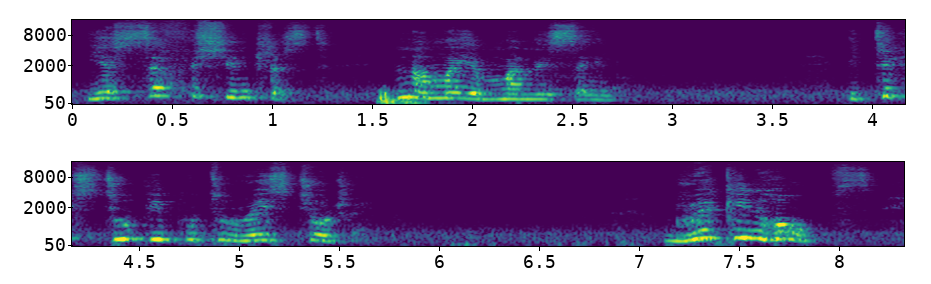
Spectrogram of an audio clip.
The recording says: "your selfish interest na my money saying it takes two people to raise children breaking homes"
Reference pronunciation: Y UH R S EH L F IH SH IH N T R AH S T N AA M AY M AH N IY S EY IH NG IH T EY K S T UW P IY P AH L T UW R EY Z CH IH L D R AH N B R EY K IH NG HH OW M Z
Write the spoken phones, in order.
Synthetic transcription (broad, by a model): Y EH S EH L F IH SH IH N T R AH S T N AA M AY M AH N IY S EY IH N IH T EY K S T UW P IY P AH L T UW R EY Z CH IH L D R AH N B R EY K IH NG HH OW M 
